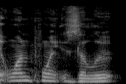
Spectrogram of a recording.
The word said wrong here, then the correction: Zaluna: is it Zalula? – Zaluna. – Zaluna, that's how you pronounce it.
